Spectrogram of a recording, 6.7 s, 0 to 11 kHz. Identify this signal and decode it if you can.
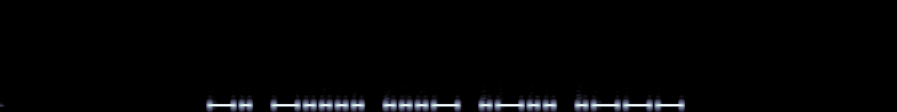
Morse code, heard as a keyed tone, about 20 wpm, 700 Hz. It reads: N6VLJ
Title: Speed Racing - USA 1x3 Call Signs 17wpm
